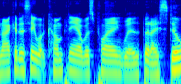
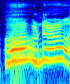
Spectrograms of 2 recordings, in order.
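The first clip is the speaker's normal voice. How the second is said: high, loud panicked cry; panicked yell; 12 semitones higher, 13 dB louder than usual. Retold or imitated. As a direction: yelp it in sudden panic. Panic hearing the overture.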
